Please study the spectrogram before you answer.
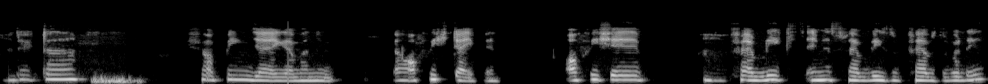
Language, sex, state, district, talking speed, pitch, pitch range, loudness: Bengali, female, West Bengal, Jhargram, 90 wpm, 195 Hz, 180-215 Hz, -19 LUFS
